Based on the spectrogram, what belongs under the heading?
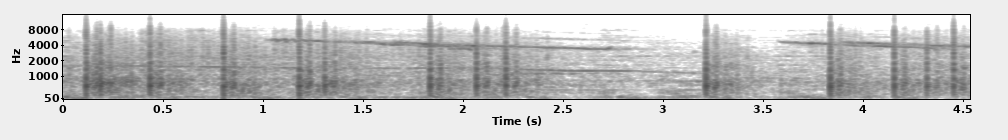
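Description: Fireworks display: aerial shells bursting in a quick, irregular run of sharp bangs and crackles. Two long whistles fall slightly in pitch, one starting about a second in and one near the end.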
